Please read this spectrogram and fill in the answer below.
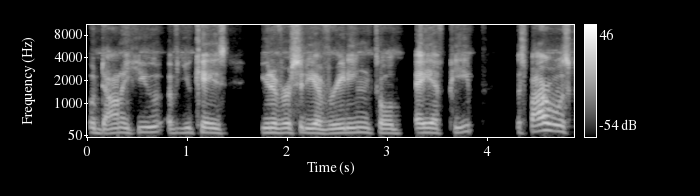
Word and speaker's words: Reading: Dam dam Tony's right the town of reading is pronounced reading then how do you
